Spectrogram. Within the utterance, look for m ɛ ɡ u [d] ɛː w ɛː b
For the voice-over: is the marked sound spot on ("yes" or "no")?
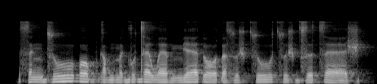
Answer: yes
